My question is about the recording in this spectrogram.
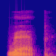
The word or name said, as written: rip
